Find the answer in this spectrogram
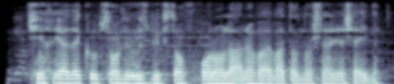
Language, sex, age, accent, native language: Uzbek, male, 19-29, Farg'ona, Uzbek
